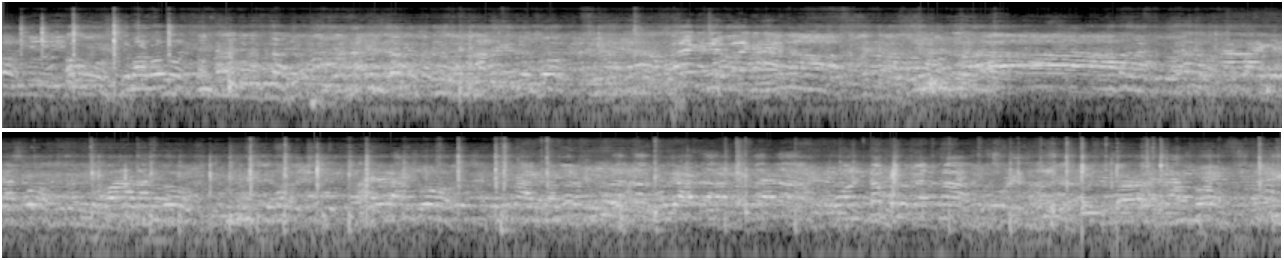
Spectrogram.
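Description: A heavy knife chops through fish on a wooden block with sharp knocks.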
